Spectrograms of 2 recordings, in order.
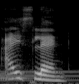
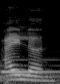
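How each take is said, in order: First: An s sound is pronounced in the middle. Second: No s sound is pronounced in the middle. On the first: The speaker calls it wrong. "तो इसे हमें आइसलैंड नहीं पढ़ना" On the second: The speaker calls it right. "तो इसे हमें आइलैंड पढ़ना है"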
